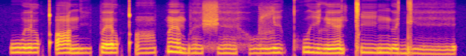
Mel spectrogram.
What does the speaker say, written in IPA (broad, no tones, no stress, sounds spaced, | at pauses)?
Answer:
w ʏ l qʼ ɑ n i̤ p ɛ l qʼ ɑ̤ p ɛ̃ b ɛ̤ ʃ ɛ̤ h o̤ ɮ i kʷʰ i lʲ ɛ̃ ǀ i ŋ ʏ dʲ e̤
